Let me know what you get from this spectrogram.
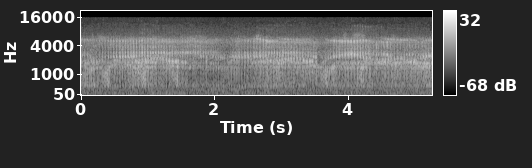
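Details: Frogs near the Tywa river croak in a crowded, grating chorus of fast rattles, the overlapping voices surging and easing in waves.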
